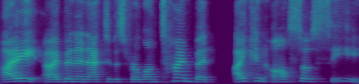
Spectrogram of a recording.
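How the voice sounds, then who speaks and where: A woman speaks with an American accent. Her pitch is high. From San Francisco, California. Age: 60s. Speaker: city librarian. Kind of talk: panel discussion.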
